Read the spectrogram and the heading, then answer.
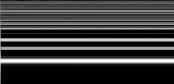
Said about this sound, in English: But, man, you're going to have to do the beep. Tell me when. Right now.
